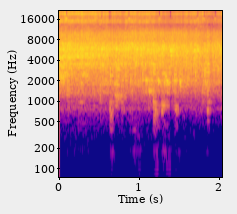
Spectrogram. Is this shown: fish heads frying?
yes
